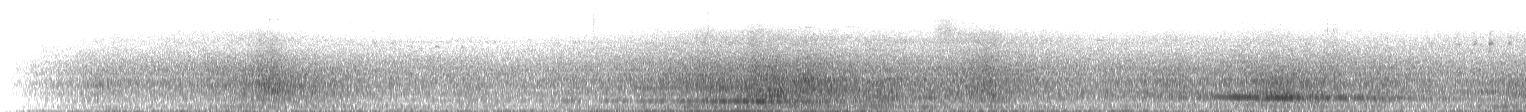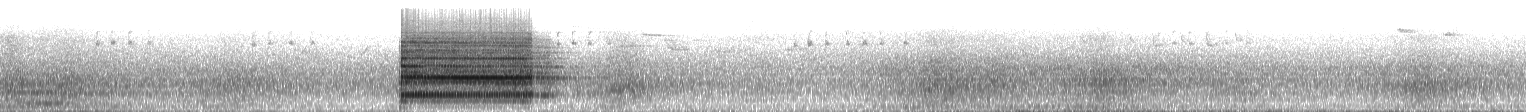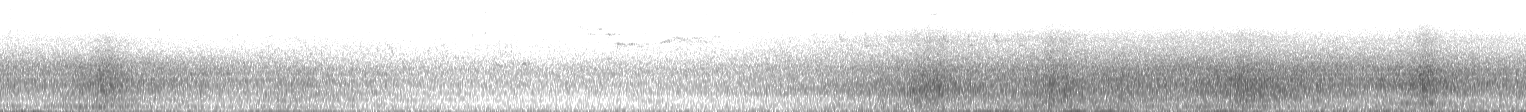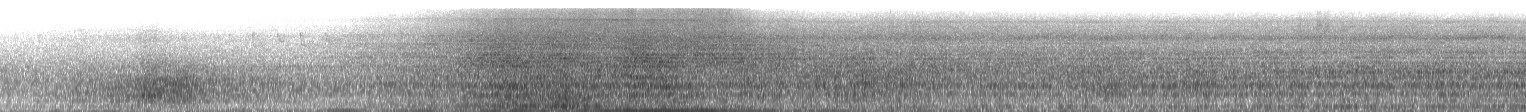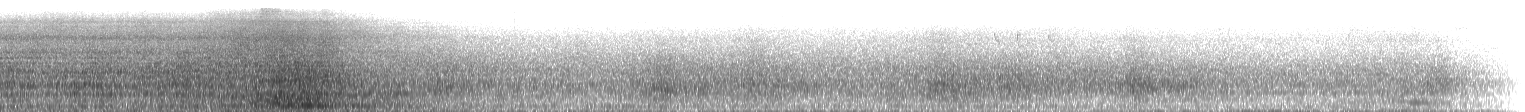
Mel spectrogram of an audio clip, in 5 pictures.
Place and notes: under the pedestrian bridge, Muggenhof/Nuremberg
highway and train sounds reflected off the bottom of the bridge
